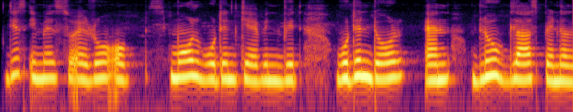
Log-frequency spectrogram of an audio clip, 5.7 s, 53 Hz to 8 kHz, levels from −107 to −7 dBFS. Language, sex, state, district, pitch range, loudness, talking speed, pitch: English, female, Arunachal Pradesh, Lower Dibang Valley, 230-255 Hz, -15 LUFS, 165 wpm, 240 Hz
